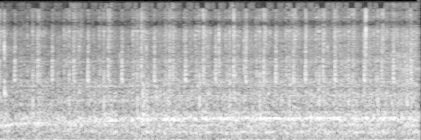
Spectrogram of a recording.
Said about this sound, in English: So I'm going to stitch this.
